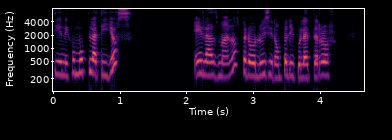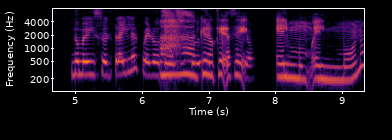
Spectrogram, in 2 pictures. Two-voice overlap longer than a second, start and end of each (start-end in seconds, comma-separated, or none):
6.2-7.7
